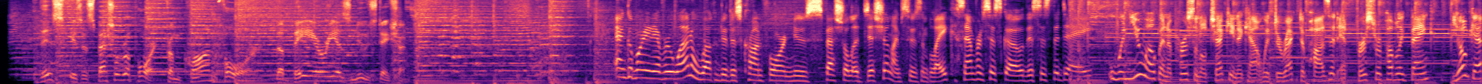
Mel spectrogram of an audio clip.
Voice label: Voice Over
